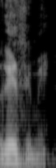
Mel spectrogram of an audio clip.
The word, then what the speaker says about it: resume: I see from your resume, moi, ouais, dans CV ou dans le curriculum vitae, regardez qui j'ai prononcé mon résumé. I see from your resume. Accent tombé sur le premier syllabe là.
